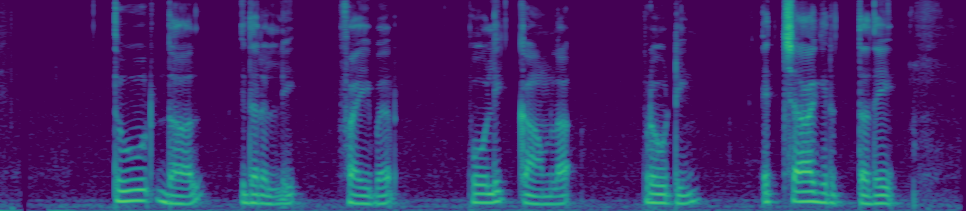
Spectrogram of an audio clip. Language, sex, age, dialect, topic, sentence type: Kannada, male, 18-24, Mysore Kannada, agriculture, statement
